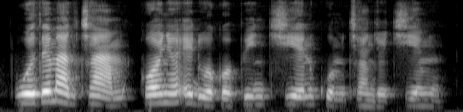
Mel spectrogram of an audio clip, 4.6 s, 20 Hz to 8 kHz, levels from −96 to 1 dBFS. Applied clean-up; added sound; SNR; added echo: none; none; none; none.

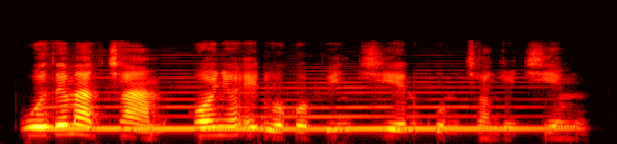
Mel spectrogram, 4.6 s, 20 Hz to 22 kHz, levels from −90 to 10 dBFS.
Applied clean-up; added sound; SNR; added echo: neural mask model RNNoise.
